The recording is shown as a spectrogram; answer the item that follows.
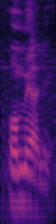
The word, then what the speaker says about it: Umali: ओमे अली। ओमे अली, ठीक है। अच्छा जी, ओमे अली के लिए आपको दूध हमने लिया था 250 ग्राम, 1 कप भर के।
